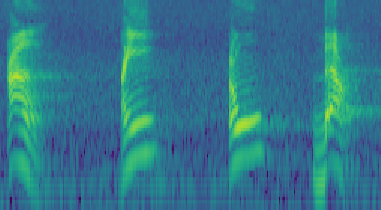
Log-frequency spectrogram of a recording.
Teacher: dikeluarkan dari tengah-tengah tenggorokan seperti kita mengucapkan huruf H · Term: huruf Ain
